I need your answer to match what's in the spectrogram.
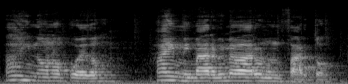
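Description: A man's voice: a little high, moderate pace, fairly bright tone. A man giving flamboyant, bawdy reaction commentary as a drag queen vlogger, gushing and breaking into shrieking outbursts. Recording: echoey room, mic at a distance, faint music.

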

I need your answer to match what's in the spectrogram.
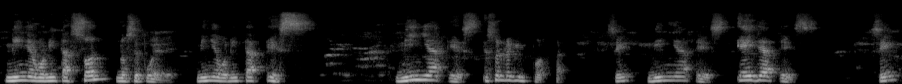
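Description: A man's voice: a little high, expressive, unhurried, darkish tone, reverberant, poor audio. A man with a Chilean accent teaching a university grammar class online. He explains by repeating examples and checks in with his students. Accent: Chilean Spanish.

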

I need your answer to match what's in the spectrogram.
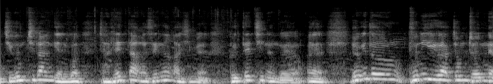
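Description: High-voiced joking festival emcee man. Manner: joking, crude teasing, shouting cues. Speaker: street performer emcee. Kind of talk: outdoor festival stage banter with the crowd. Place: outdoor festival stage.

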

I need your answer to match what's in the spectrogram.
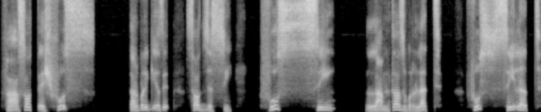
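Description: Man, tajweed lesson, self-questioning drills, fairly high voice, dry room. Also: expressive, takes it slowly, long pauses, darkish tone, dry recording. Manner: patient, repetitive, asks and answers his own questions. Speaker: Quran recitation teacher. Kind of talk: tajweed lesson, spelling out letters.

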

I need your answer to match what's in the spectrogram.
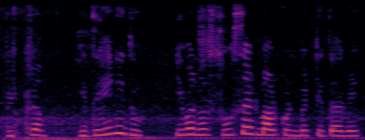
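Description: A woman's voice: sits high, moderate pace, a little mellow, a little hiss or hum, pitched above the performer's own voice, close to an everyday voice. A woman voicing a distressed young wife who speaks in a shaky, tearful voice. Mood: guilty, tearful.

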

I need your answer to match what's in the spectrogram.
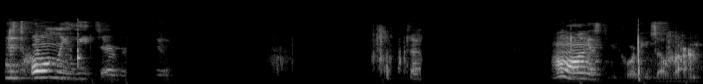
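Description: A woman's voice: high voice, unhurried, gravelly, bright, forceful tone. A woman chatting casually to her viewers while gaming, recorded in a small bathroom that echoes. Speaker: gaming channel host. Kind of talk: casual game chat. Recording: echoey bathroom, faint noise.

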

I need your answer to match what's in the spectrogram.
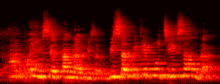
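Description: A man's voice: very high voice, animated, quick pace. A man preaching a sermon as pastor, playful and teasing, throwing questions at the congregation. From Indonesia. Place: church hall. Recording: echoey hall, far from the mic.

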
